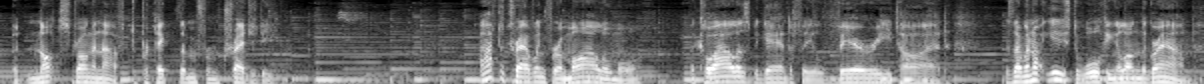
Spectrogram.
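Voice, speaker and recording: A man reading a children's story audiobook as narrator, with expressive storytelling delivery. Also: medium pitch. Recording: music behind the voice.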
